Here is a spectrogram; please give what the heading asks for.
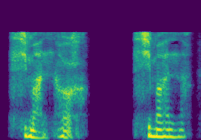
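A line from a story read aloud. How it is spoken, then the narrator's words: Choked breathless whisper. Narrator (French): souffla Tom, la gorge nouée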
